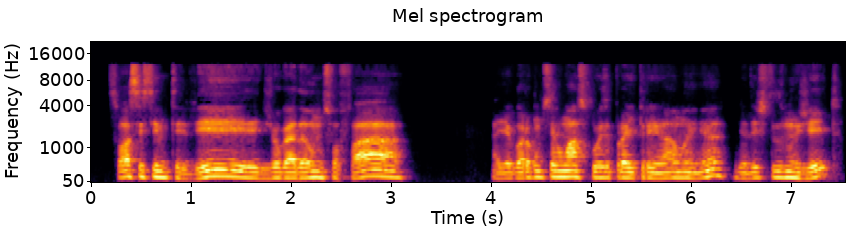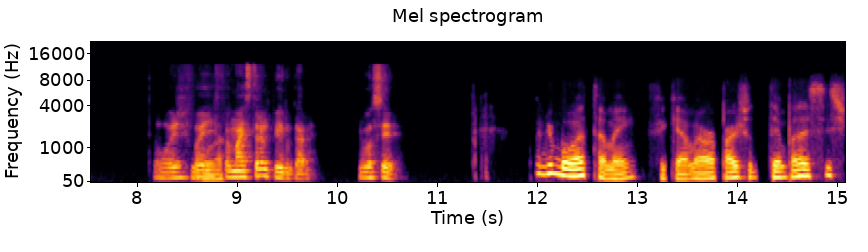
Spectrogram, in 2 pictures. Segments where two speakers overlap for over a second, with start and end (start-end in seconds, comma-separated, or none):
none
